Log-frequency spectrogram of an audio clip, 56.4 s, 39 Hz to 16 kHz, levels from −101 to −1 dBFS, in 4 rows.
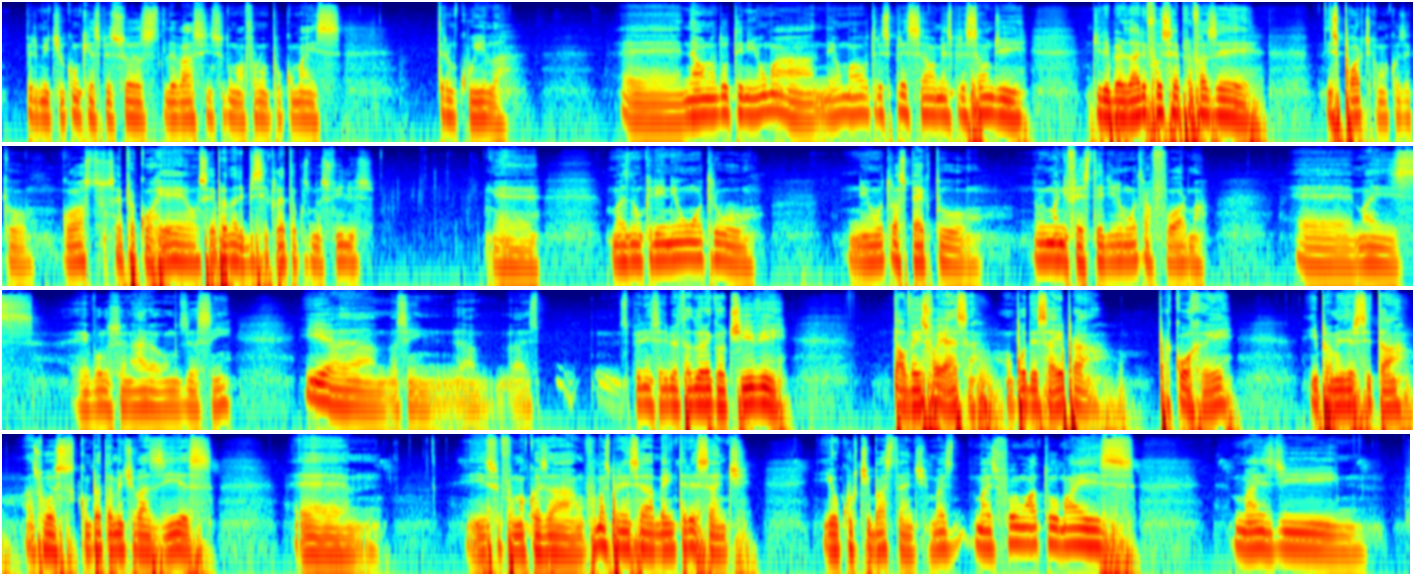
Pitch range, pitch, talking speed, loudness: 105-120 Hz, 110 Hz, 130 wpm, -20 LUFS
